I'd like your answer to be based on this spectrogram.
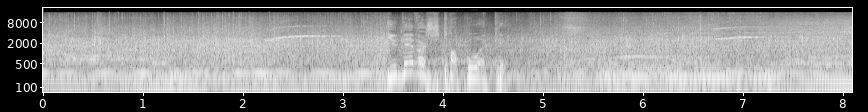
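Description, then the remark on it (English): A large crowd, standing, claps hands steadily and continuously for Jesus, a dense wash of applause layered with music and a voice singing or speaking over it. “Go ahead, stand up to your feet, give Jesus the best hand clap you can give.”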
